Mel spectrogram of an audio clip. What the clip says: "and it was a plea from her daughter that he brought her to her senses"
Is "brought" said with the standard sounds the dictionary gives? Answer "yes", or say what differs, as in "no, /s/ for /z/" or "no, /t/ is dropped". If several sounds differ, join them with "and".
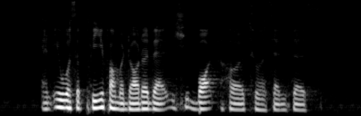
no, /ɹ/ is dropped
